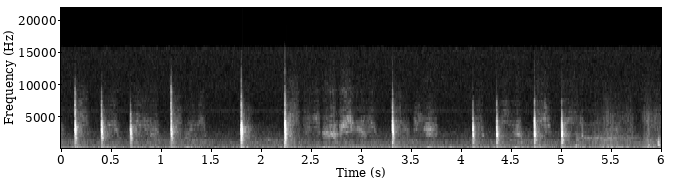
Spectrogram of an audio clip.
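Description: Chalk writing on a blackboard: irregular sharp taps and short scratches as the stick strikes and drags across the board.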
